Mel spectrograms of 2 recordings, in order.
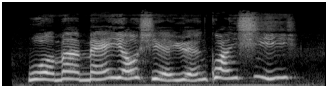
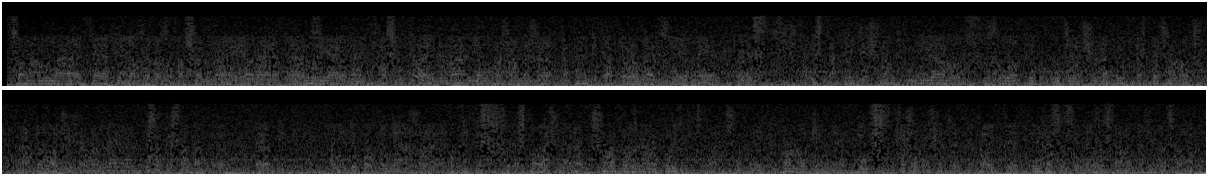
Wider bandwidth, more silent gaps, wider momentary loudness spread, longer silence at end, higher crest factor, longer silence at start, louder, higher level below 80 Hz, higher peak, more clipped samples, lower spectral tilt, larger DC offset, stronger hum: first, 14.5 kHz vs 11.5 kHz; neither; first, 7 LU vs 2 LU; first, 0.3 s vs 0 s; about the same, 16 dB vs 16 dB; first, 0.25 s vs 0.05 s; first, -17 LUFS vs -45 LUFS; first, -42 dBFS vs -54 dBFS; first, -2 dBFS vs -30 dBFS; neither; about the same, -2 dB/octave vs -3 dB/octave; neither; neither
